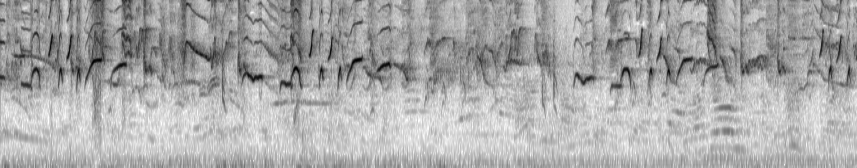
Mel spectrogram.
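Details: Caged Oriental magpie-robin of the Jampang type, filmed on a GoPro, singing a loud, varied run of sweet whistles, rising and falling slurs and scratchy chatter, delivered in quick dense bursts with brief pauses.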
